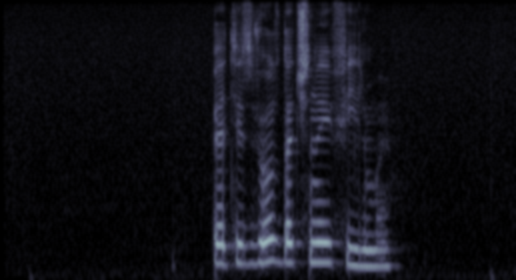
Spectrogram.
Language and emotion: Russian, neutral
